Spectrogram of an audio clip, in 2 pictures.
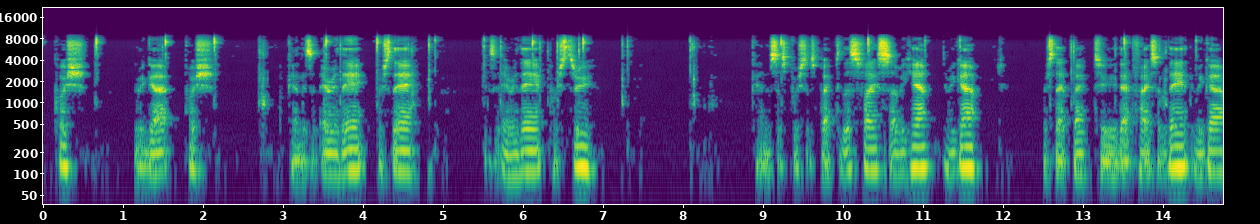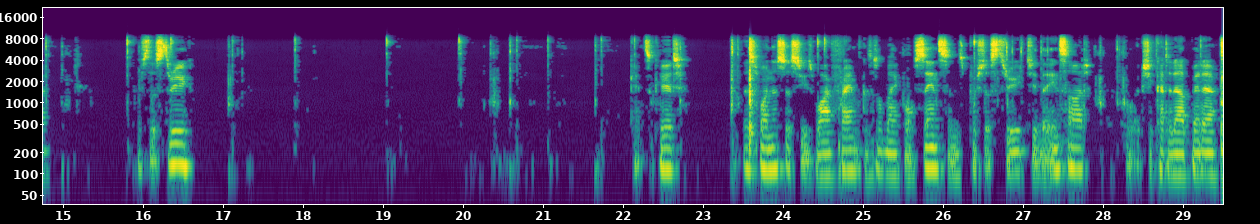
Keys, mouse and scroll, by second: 2.7 scroll down 1, 3.2-3.6 scroll up 1, 3.6 click, 4.6 scroll down 1, 4.9 middle click, 5.8 scroll up 1, 6.2 click, 7.4 middle click, 8.3 scroll up 1, 9.2-11.0 drag, 11.0 middle click, 12.6-14.0 drag, 14.0 scroll down 1, 14.4 middle click, 15.0 scroll up 1, 15.8-17.0 drag, 17.2 middle click, 19.0 click, 20.4 scroll down 1, 20.7 middle click, 21.4 scroll down 1, 21.8 middle click, 22.4-23.0 scroll up 2, 24.4 click, 25.6 scroll up 1, 26.4 click, 27.9 scroll down 1, 28.7 middle click.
